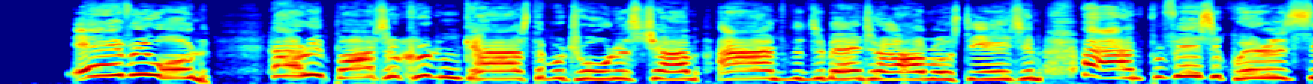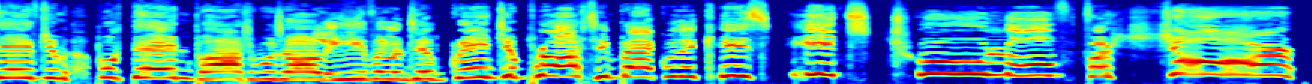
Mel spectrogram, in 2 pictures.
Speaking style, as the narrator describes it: Tracy Davis took a deep breath and shouted

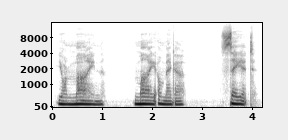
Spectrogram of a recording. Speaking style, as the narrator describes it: he snarled

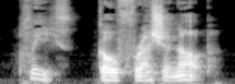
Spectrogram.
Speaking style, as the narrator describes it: Yi Ji said in a low voice

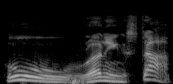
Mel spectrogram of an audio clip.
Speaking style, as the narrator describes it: exclaimed Audette, a 76-year-old retired information technology worker

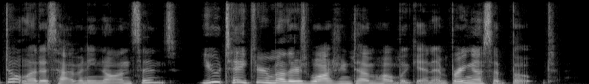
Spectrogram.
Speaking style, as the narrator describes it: said sharply

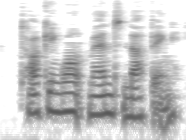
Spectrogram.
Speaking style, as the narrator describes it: he muttered to himself

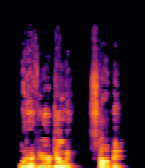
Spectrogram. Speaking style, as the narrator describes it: the man cried

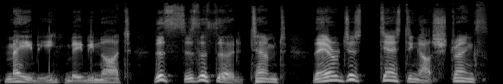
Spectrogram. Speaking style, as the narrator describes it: Boss growled

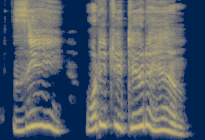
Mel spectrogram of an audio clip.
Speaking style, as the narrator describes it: cried the woman

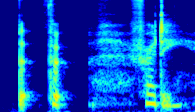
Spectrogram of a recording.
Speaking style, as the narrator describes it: she faltered

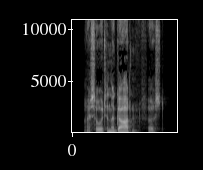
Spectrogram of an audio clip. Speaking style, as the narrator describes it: Mark mumbled

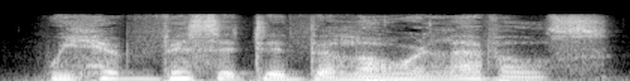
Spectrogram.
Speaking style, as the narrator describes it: whispered in his ear

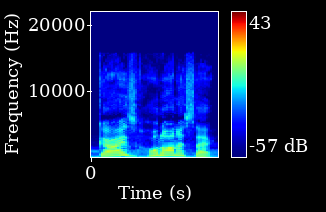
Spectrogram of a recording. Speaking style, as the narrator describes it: shouted

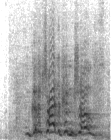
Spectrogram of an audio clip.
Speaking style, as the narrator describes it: blurts out

